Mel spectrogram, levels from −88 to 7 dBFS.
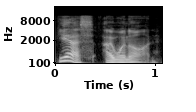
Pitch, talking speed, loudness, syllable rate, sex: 125 Hz, 225 wpm, -15 LUFS, 4.7 syllables/s, male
